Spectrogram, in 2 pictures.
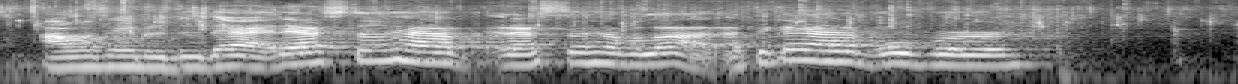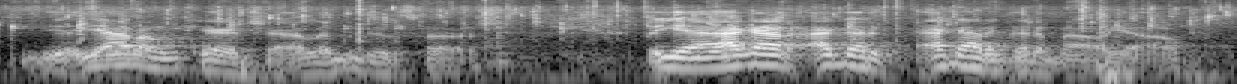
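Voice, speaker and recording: A medium-pitched woman at a very fast pace with lively intonation and big swings in loudness, over audible room echo and noticeable background noise. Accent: American. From Miami. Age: 40s. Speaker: lifestyle vlogger. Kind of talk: casual chat while cooking on livestream.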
